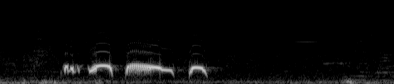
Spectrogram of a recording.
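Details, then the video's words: Spotted dove calling coo, played to stir a decoy bird into cooing quickly: four low, hollow notes in a short phrase, the longest drawn out in the middle, over a quiet background. "Tiếng Cu Gáy Hạp BổI [ TGÁY GỌI ]"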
